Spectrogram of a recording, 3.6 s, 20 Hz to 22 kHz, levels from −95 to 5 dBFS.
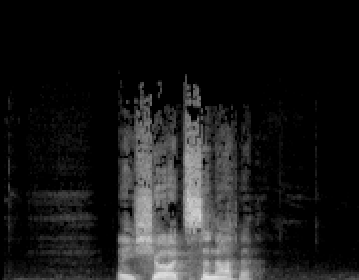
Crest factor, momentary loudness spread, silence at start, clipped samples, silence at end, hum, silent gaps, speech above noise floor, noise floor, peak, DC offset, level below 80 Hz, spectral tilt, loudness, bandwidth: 16 dB; 16 LU; 1.15 s; under 0.1%; 1.1 s; none; none; 56 dB; -70 dBFS; -2 dBFS; under 0.1%; -40 dBFS; -3.5 dB/octave; -13 LUFS; 15 kHz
